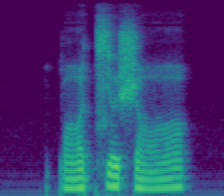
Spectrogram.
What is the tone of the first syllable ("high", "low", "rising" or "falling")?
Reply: rising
